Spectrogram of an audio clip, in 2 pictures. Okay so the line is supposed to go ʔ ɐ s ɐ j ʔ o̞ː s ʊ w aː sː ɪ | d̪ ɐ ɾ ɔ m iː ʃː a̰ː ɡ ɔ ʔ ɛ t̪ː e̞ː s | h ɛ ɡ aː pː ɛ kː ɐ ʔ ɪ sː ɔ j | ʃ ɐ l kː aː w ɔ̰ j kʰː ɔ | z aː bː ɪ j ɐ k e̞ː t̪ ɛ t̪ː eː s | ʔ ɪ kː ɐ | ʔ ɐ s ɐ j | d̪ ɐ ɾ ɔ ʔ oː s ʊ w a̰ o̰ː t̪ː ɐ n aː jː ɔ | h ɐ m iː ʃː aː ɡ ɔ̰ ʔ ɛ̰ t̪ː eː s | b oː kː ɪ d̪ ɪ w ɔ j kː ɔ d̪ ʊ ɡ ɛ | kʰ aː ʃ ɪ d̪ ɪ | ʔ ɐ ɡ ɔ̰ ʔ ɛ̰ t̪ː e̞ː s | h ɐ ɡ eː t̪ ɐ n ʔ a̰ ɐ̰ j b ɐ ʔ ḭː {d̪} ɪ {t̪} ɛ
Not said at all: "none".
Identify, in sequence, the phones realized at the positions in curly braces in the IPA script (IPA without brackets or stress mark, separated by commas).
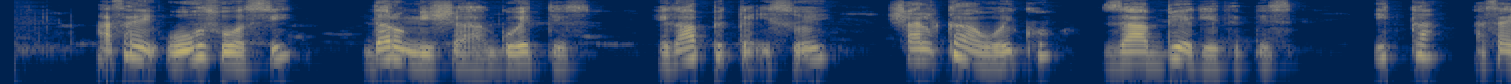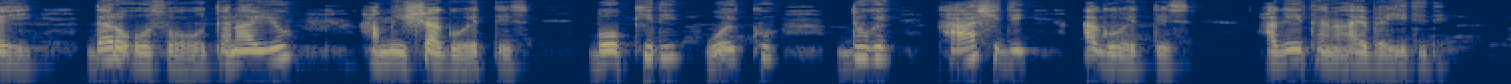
t̪, d̪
